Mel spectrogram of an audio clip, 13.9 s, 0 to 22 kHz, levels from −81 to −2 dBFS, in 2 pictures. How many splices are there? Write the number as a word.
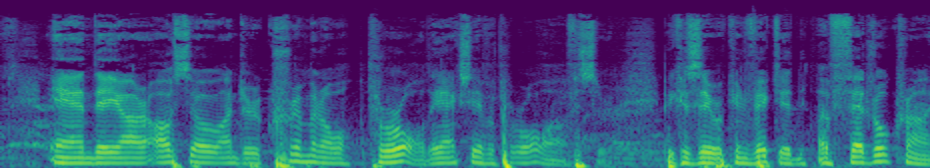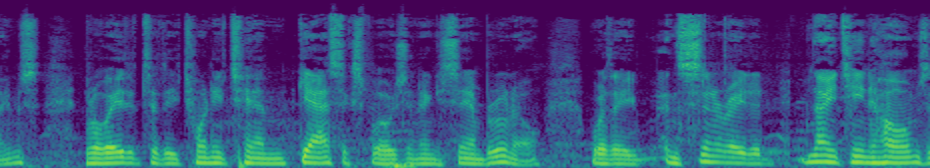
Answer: six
